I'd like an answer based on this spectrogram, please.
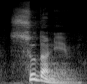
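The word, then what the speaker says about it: pseudonym: 가명이었다 이렇게 말하고 있습니다 수도란 말은 접두사입니다 가짜에 이런 뜻입니다 수도 피가 묵음해요 수다님 가명 그래서 여기 보시면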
